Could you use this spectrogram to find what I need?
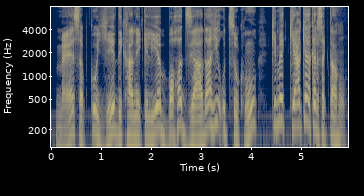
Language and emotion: Hindi, happy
